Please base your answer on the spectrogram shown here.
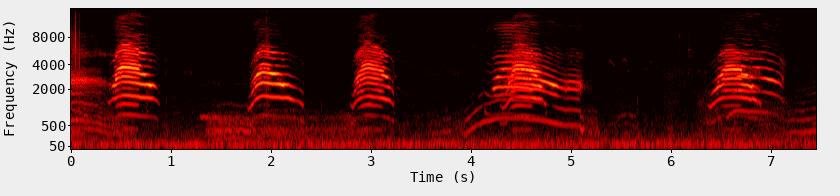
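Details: Kittens stalking and chasing butterflies on the grass outdoors, giving five high, arched meows spaced roughly every second and a half, each rising then falling, with quiet pauses between calls.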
